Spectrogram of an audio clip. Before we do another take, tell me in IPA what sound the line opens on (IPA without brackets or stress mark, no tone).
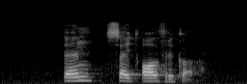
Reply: ə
